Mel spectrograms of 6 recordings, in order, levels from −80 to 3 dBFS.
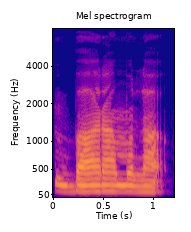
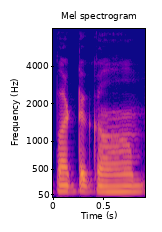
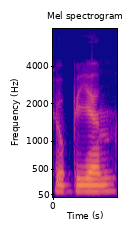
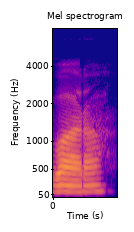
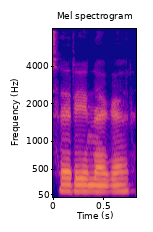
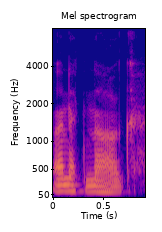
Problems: background sounds at intervals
